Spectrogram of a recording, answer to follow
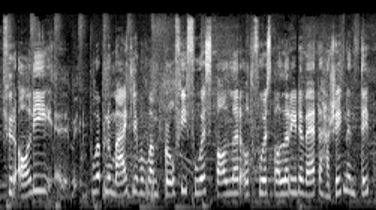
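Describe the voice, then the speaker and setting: A fast-talking woman with a Swiss German accent and a slightly high, fairly even voice hosts a children's surprise show, chattily presenting and interviewing for kids. Soft music plays behind her.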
